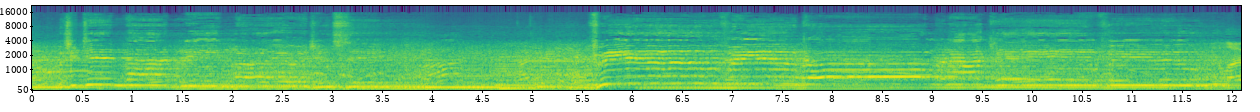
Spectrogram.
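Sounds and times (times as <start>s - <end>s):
live rock band playing: 0.0s - 12.0s
man singing into microphone: 0.1s - 4.4s, 5.3s - 12.0s.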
